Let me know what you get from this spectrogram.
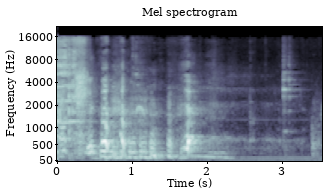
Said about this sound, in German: Prost, Jungs. Kommt, warte, wir müssen erstmal anstoßen.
